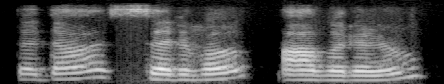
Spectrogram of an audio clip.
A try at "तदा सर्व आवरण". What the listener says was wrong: सर्वा मत पढ़ो, सर्व पढ़ो उस टाइम पे केवल। अगर आप संधि विच्छेद करके पढ़ रहे हो तो उनकी मात्राओं का ध्यान देना है।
